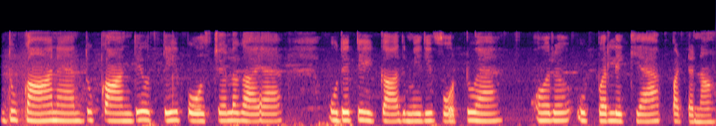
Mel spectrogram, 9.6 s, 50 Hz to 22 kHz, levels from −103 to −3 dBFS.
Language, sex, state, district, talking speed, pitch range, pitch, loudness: Punjabi, female, Punjab, Pathankot, 120 wpm, 225-245 Hz, 235 Hz, -15 LUFS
